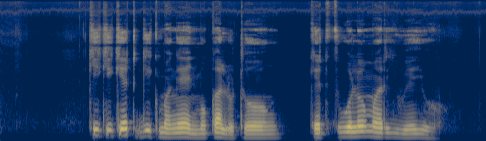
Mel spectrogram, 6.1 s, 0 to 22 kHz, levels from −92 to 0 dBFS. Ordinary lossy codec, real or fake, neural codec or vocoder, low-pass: none; real; none; none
